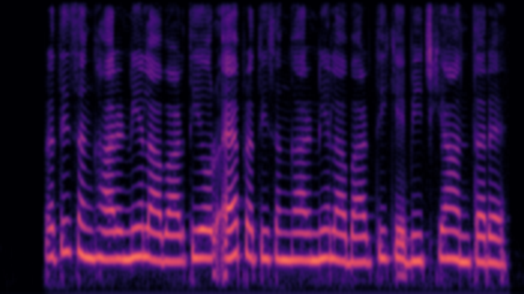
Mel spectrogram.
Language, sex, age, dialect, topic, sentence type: Hindi, female, 18-24, Hindustani Malvi Khadi Boli, banking, question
